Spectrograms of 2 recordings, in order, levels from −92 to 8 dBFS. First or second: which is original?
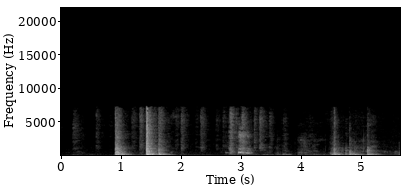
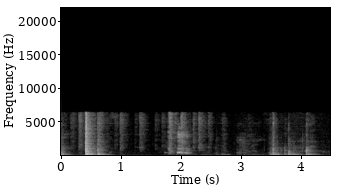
first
